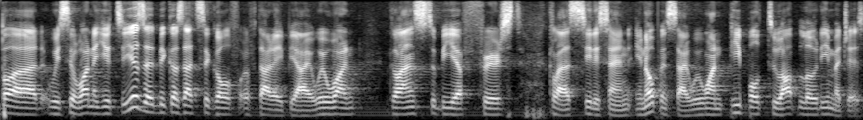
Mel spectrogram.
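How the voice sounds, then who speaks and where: A man with an Italian accent, medium pitch and a fairly quick pace. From Italy. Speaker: software engineer. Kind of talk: conference talk. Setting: stage with audience. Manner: fast.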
